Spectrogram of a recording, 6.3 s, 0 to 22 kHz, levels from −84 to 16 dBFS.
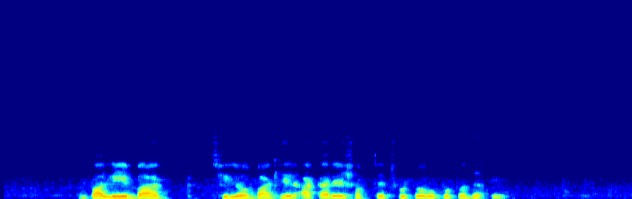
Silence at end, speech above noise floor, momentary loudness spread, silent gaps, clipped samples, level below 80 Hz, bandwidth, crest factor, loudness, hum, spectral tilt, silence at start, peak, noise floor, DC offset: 1.3 s; 49 dB; 11 LU; none; under 0.1%; -64 dBFS; 4.2 kHz; 18 dB; -19 LUFS; none; -11 dB/octave; 0.8 s; -2 dBFS; -67 dBFS; under 0.1%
